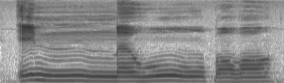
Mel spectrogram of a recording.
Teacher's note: cara bacaan bagi mad silah qasirah ni 2 harakat.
